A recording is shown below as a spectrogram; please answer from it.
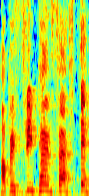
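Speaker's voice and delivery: put-on Scottish-accented speech. Taking a food order at a counter and asking where the customer will sit: Scottish accent. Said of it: "slagging of the Scottish accent".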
